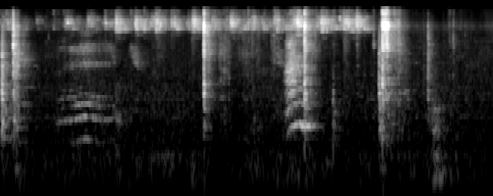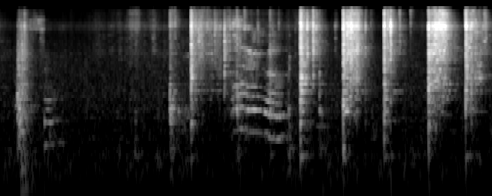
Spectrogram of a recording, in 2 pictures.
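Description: Knocks, scrapes and clinks of a wooden spatula on a steel plate and a steel mixer jar as roasted green chillies and garlic are pushed into the jar, with a quieter stretch midway and a run of clinks near the end as the jar is handled onto the mixer base.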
